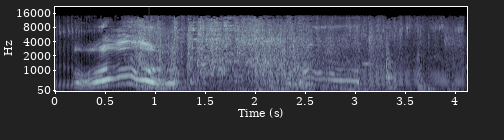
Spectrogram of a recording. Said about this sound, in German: Verdammt, ich hab mein Radio umgeschmissen. Jetzt kann ich gar keine Antenne Kuh mehr hören.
